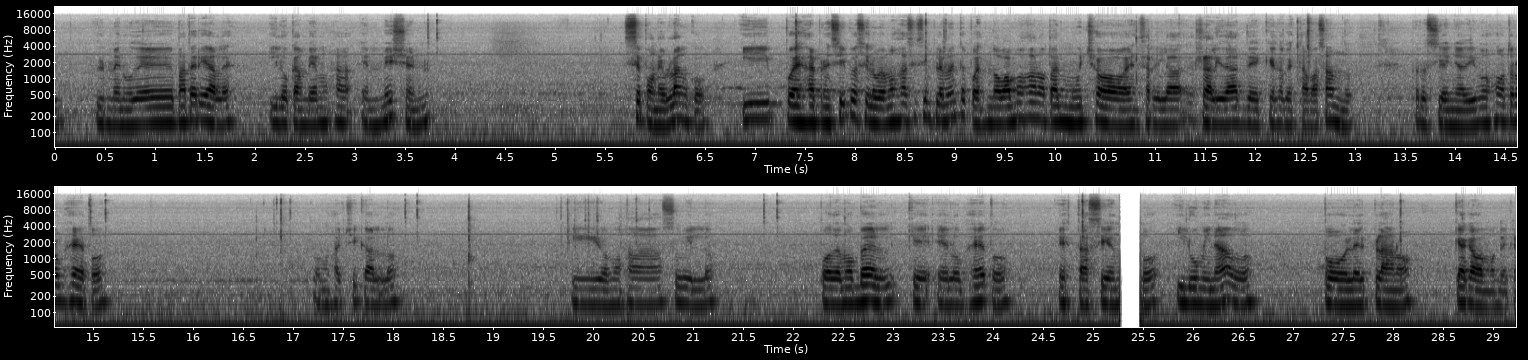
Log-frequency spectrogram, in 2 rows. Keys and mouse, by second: 13.2 shift+a, 17.7 s, 19.3-20.8 drag, 20.8 g, 23.0-24.3 drag, 26.3-27.5 middle drag.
